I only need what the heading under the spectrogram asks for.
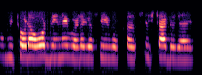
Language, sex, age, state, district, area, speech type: Hindi, female, 30-45, Rajasthan, Jodhpur, urban, conversation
